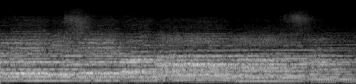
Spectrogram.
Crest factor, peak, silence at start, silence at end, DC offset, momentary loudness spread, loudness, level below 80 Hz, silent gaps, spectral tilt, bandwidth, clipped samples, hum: 14 dB; -6 dBFS; 0 s; 0 s; under 0.1%; 4 LU; -20 LUFS; -58 dBFS; none; -6 dB/octave; 14 kHz; under 0.1%; none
